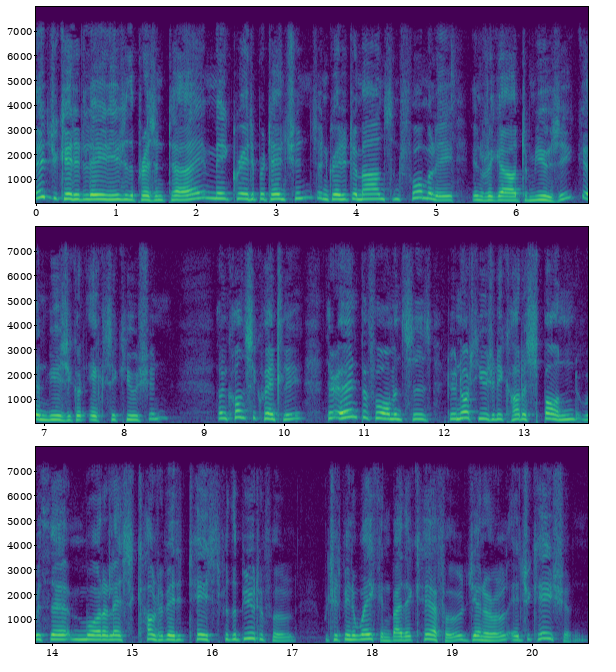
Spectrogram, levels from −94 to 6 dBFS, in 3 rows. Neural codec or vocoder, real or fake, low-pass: none; real; 7.2 kHz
